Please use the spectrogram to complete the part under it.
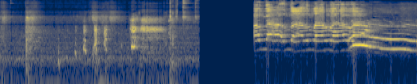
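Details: Siberian Husky: scattered clicks and short yips at first, then after a brief break a high, wavering howl with rich harmonics that bends up and down in pitch, sliding lower near the end.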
